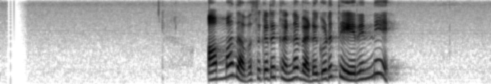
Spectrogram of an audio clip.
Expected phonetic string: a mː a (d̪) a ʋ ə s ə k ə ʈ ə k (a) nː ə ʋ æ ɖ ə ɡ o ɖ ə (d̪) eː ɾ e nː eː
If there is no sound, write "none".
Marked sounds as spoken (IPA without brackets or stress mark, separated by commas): d̪, ə, t̪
